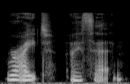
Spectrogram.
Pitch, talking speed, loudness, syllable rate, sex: 205 Hz, 140 wpm, -22 LUFS, 3.4 syllables/s, female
